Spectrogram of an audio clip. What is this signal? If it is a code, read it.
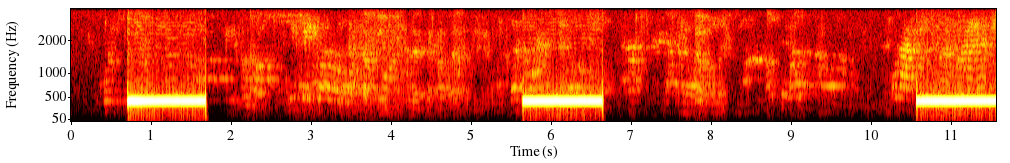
Ringback tone (Europe, 425 Hz), with speech.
